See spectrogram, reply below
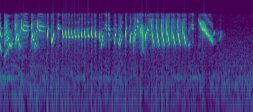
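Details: European goldfinch 'batbata' twittering, used to spur singing: jangling chips lead into a steady rapid trill, then runs of quick repeated notes and a final buzzy descending flourish.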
